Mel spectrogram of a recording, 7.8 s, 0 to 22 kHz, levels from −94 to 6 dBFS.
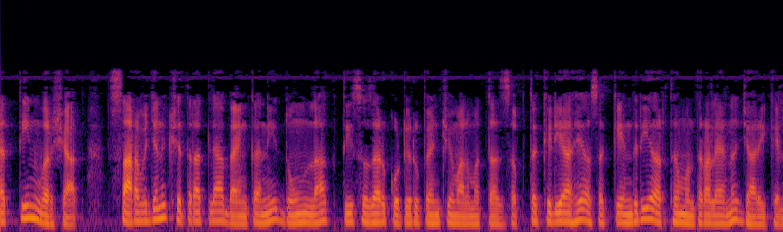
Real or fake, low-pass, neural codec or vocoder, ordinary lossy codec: real; 7.2 kHz; none; none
